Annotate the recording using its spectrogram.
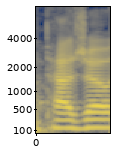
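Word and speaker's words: Pageau: And if people are wondering what this picture is, look up Jonathan Pio. Uh cosmic mountain, dude. Spell Pou. Yeah, Pio. It's one of those French names, French Canadian names.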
